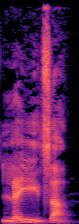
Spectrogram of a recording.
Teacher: अब ये जो हमारे पास पहला लफ्ज़ है इसके अंदर कुल 3 हरूफ हैं, लाम, या, सीन। अब ये जो या साकिन है इससे पहले ज़बर है, इसलिए यहाँ हम या को बिना खींचे पढ़ेंगे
